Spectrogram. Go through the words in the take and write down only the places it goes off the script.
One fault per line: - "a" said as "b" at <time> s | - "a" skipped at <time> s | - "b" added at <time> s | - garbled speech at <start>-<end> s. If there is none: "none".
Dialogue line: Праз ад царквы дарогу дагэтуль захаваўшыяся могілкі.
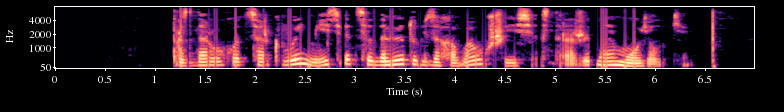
- "дарогу" added at 1.4 s
- "дарогу" said as "месцяцца" at 2.6 s
- "старажытныя" added at 4.9 s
